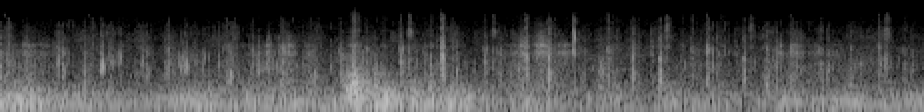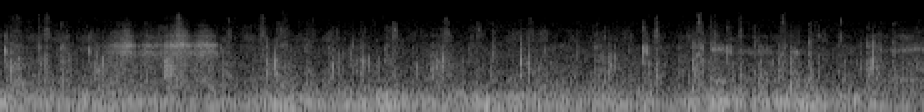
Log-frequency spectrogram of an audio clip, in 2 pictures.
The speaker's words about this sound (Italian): Il ritmo dei passi che continua a cullarmi e fa in modo che non mi fermi, fa in modo che non possa guardare indietro, fa in modo che prosegua sempre in avanti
